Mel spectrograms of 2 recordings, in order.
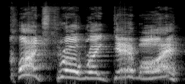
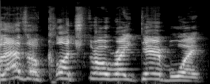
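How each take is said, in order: First: High, loud hype yell; excited shout. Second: Said in the usual way. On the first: Real, not acted. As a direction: holler it out in triumph. Third, shouted repeat.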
